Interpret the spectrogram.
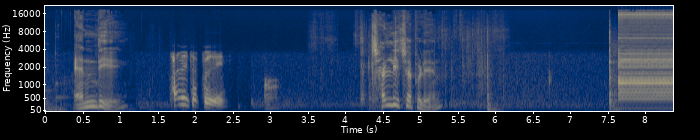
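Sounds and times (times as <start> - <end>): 
speech: 0.4 - 1.2, 1.8 - 3.2, 4.4 - 5.5
loud harsh electronic wrong-answer buzzer: 7.6 - 8.3.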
